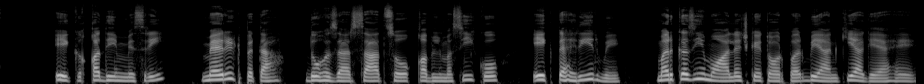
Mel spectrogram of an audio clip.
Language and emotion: Urdu, neutral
